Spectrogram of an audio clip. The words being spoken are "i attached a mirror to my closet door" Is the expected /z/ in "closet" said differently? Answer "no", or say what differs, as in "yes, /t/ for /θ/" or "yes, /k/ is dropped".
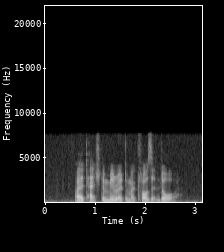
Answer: no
